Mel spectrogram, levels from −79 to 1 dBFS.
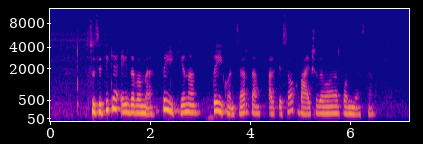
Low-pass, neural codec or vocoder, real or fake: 10.8 kHz; none; real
